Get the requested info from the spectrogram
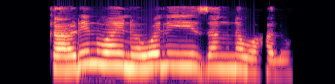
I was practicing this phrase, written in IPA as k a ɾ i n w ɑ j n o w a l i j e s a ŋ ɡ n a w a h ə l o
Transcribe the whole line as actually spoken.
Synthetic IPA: k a ɽ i n w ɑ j n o w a l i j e z a ŋ ɡ n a w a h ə l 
